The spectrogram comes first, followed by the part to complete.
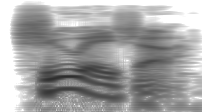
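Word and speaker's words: Shueisha: Uh uh Shunishia published the 27th, how was that pronounced? Shu Asia.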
